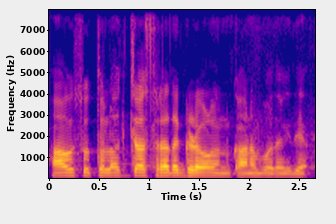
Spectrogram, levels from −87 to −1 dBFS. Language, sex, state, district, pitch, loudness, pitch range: Kannada, male, Karnataka, Koppal, 140 Hz, -16 LUFS, 130-145 Hz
